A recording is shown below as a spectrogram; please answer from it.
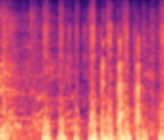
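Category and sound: animal, dog barking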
